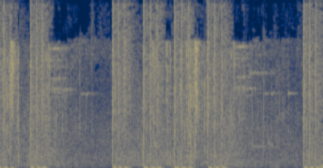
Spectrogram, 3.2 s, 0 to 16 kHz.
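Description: Rapid bursts of gunfire in the game Battlefield 2042, sharp cracking volleys of several quick shots each, repeating in clusters with short gaps between, loud and close.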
